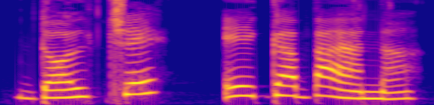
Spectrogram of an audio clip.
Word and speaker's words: Dolce e Gabbana: Dolce e Gabbana.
